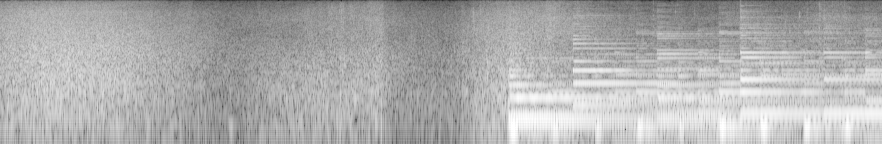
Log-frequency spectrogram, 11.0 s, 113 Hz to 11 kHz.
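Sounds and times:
ocean waves hissing: 6.0 - 11.0.

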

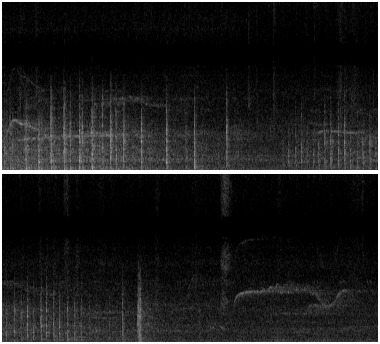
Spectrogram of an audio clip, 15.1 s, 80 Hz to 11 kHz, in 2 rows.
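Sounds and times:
fireworks cracking and banging: 0.0 - 11.6.

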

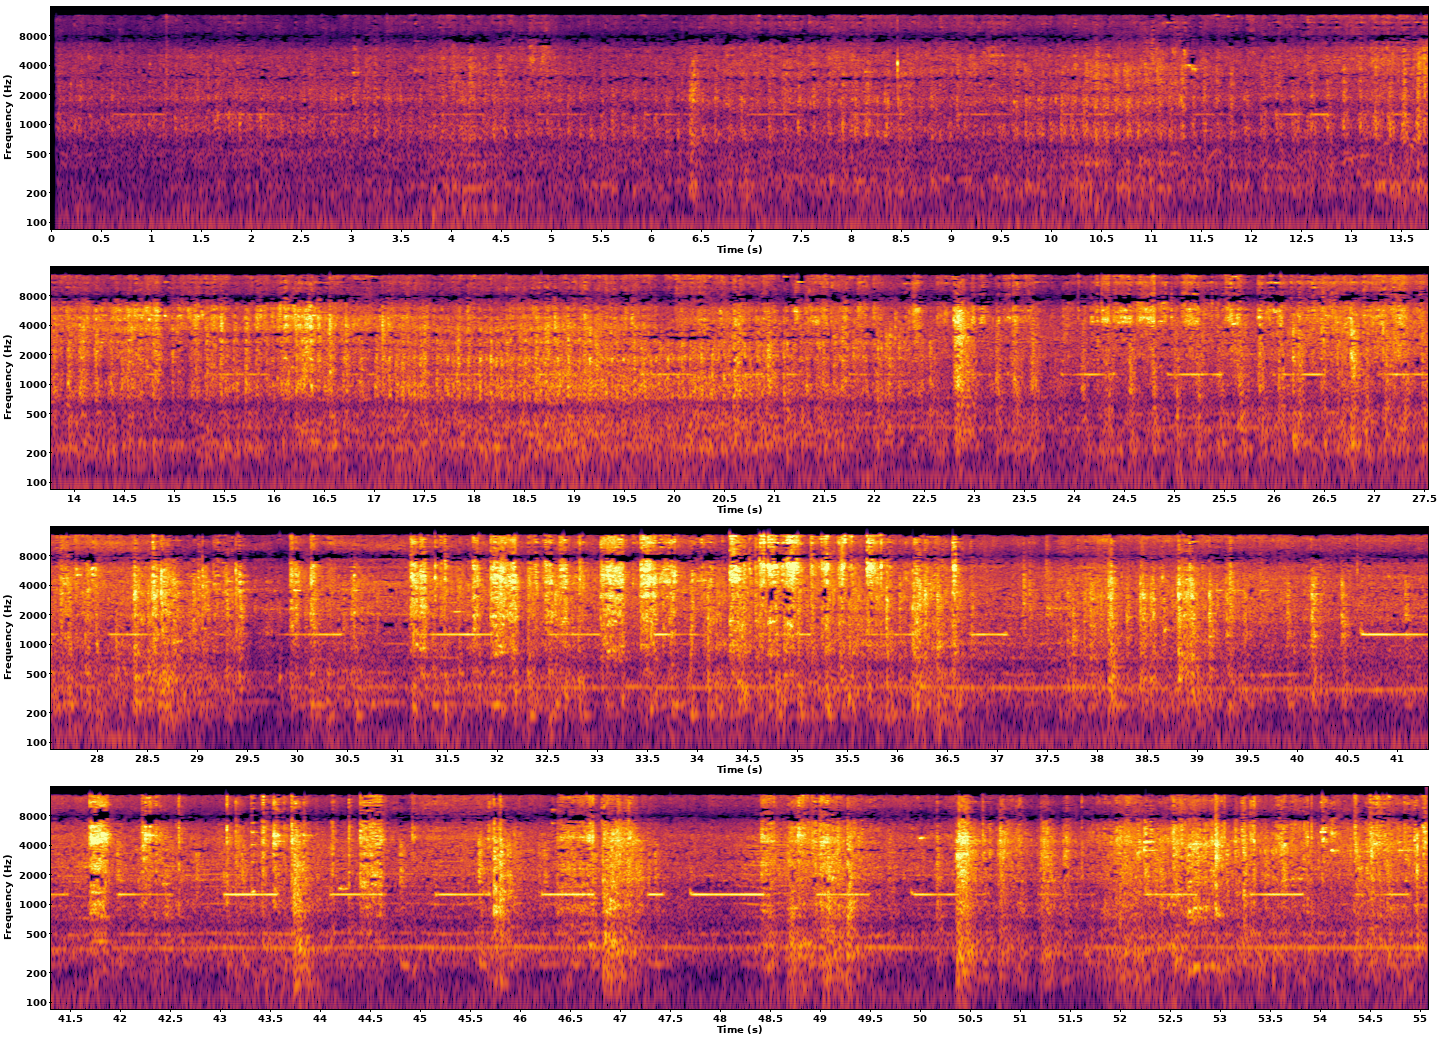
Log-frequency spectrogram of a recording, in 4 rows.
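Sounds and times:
excavator diesel engine running: 0.0 - 55.0
travel alarm beeping: 12.2 - 13.9, 24.0 - 34.0, 40.6 - 42.4, 43.0 - 44.6, 45.2 - 50.5, 52.3 - 54.0.

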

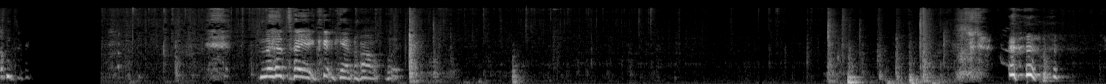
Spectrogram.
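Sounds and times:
boy laughing and gasping: 9.5 - 10.7.

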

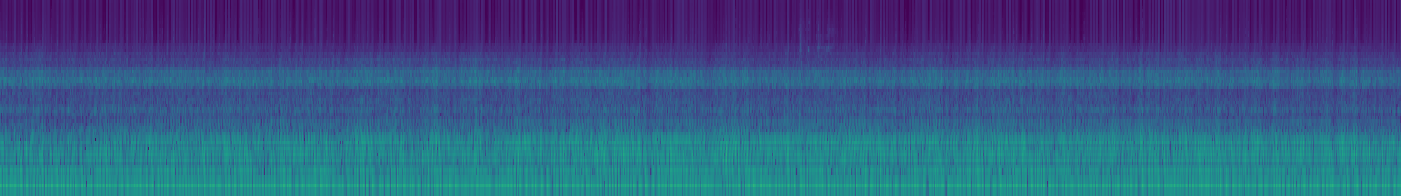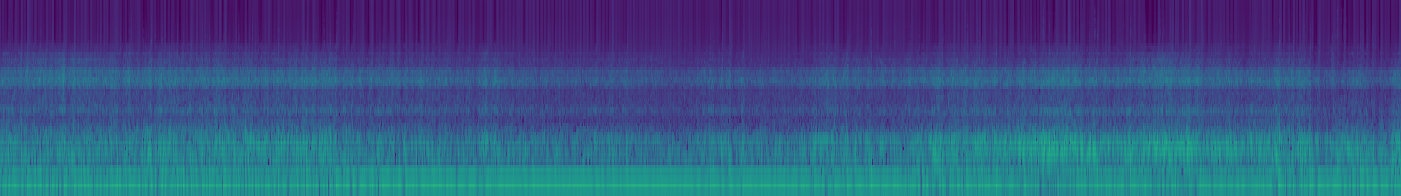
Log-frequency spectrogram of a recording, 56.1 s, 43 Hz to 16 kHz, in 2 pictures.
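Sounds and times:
road and tyre noise: 0.0 - 56.0
car engine cruising: 12.3 - 19.6.

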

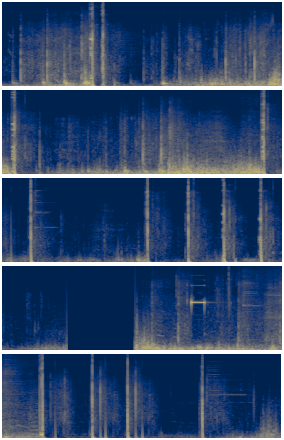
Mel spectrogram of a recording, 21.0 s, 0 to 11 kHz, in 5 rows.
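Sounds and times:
heavy rumbling of movement: 0.0 - 10.6
pistol shots: 1.3 - 1.8, 4.4 - 4.8, 10.6 - 12.6, 17.4 - 19.2, 19.8 - 20.2
wind on microphone: 2.4 - 13.6, 14.6 - 17.4, 19.1 - 20.9.

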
